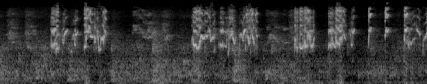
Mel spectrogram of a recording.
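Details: Morning chirping from a young peach-faced lovebird, green and yellow, in dense, harsh, high bursts run together, with short quiet breaks between clusters.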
